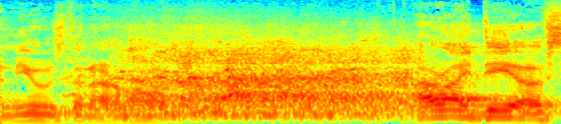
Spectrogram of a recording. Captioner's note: audience laughing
